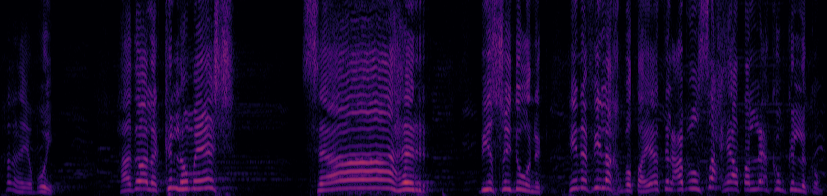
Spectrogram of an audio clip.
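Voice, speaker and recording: In a big event tent, a man with a Saudi accent hosts a crowd party game at a public event, speaking into a handheld mic. His very high-pitched voice comes rapid-fire and full of energy as he barks sudden commands.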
